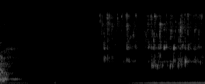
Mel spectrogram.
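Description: Vino seco (dry cooking wine) poured in a thin stream into a pot of broth, rice and meat, splashing faintly into the liquid. The pouring starts about halfway in.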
